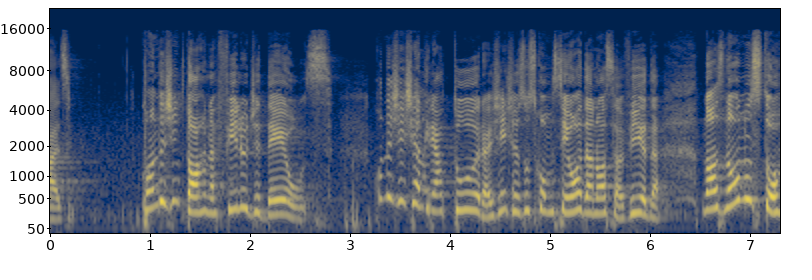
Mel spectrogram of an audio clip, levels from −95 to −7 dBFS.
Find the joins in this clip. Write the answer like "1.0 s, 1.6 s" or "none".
1.3 s, 3.7 s, 4.6 s

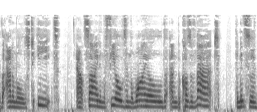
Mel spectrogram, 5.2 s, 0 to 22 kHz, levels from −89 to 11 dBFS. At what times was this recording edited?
none

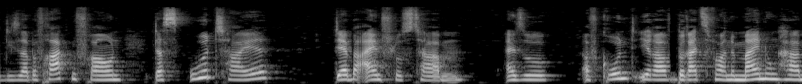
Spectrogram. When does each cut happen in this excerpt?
3.5 s, 5.7 s, 6.7 s

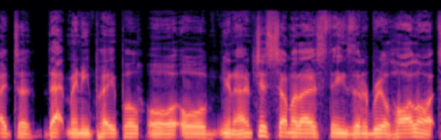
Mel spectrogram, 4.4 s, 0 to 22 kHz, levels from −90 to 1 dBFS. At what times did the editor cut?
1.4 s, 2.5 s

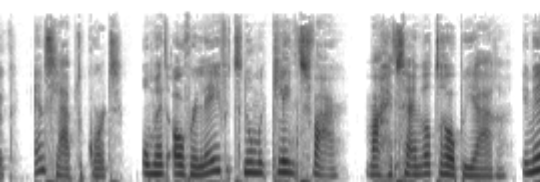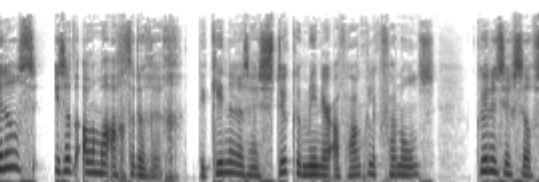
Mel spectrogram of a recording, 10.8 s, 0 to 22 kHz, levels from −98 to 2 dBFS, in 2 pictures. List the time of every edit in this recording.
1.3 s, 3.5 s, 5.1 s, 7.3 s

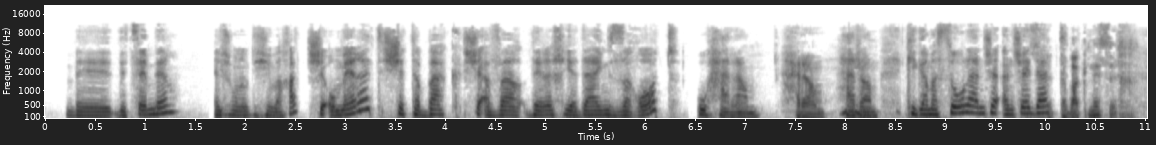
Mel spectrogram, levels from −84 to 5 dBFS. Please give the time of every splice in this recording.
6.4 s

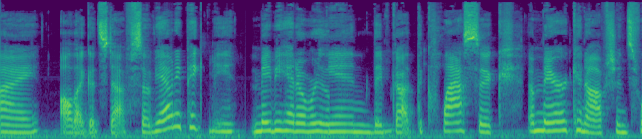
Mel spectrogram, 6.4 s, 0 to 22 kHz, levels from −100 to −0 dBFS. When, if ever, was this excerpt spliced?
2.0 s, 3.3 s

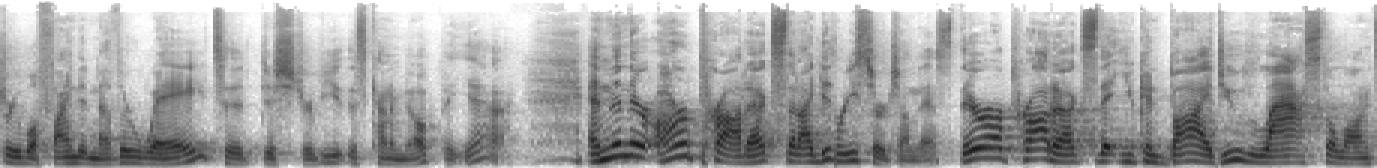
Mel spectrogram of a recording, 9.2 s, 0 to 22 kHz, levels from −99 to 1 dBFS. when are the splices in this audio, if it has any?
2.9 s, 5.6 s, 8.1 s

